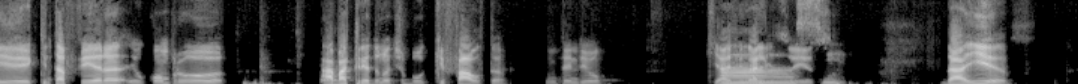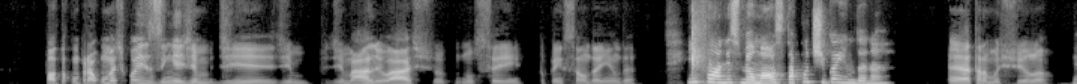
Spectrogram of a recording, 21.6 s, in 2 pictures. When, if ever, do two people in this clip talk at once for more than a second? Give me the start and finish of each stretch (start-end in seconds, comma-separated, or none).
7.2-8.4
